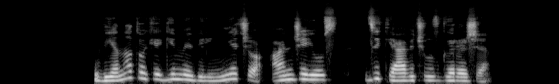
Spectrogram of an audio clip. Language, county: Lithuanian, Telšiai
